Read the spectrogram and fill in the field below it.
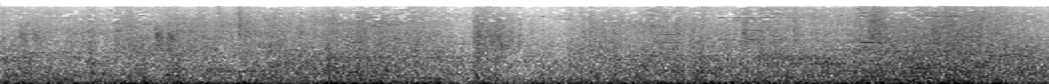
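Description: Magic spell blasts crackle and whoosh in quick bursts.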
